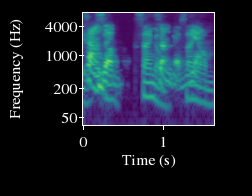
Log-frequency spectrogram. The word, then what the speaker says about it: Sangam: Sangam, Sangam, yeah, Sangam. It's a little yeah. bit more of the Sangam. And that Yes. actually literally means come together. Is that right? Yes, Is that kind Sangam in Sanskrit means confluence, of and it's confluence?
